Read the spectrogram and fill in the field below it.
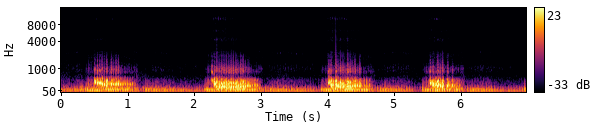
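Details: Close, slow cat purr in distinct breathing cycles: four loud rumbling bursts roughly every one and a half to two seconds, each separated by a quieter, softer rumble on the in-breath.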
